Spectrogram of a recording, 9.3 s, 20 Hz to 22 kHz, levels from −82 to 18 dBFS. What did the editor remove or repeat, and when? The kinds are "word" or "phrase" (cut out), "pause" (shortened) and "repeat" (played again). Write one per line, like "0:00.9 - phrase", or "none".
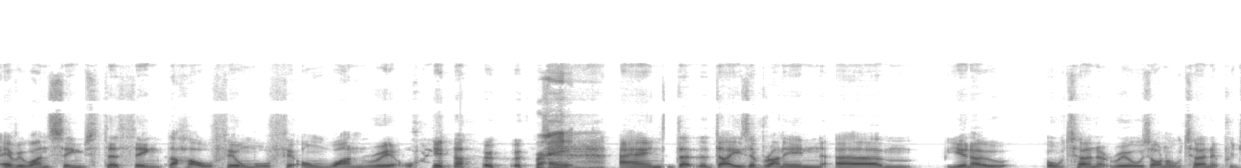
0:01.2 - word
0:05.0 - word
